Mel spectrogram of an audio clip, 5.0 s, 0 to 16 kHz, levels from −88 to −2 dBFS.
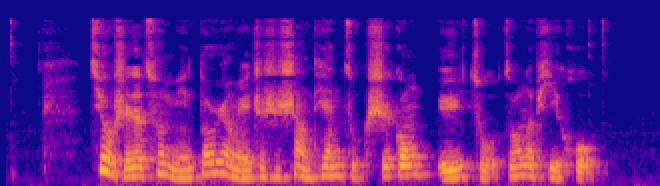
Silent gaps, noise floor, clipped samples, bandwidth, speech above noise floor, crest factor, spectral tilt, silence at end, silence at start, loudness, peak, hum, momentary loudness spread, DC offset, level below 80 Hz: none; -52 dBFS; under 0.1%; 11.5 kHz; 27 dB; 18 dB; -5.5 dB/octave; 0.45 s; 0.3 s; -26 LUFS; -8 dBFS; none; 7 LU; under 0.1%; -62 dBFS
